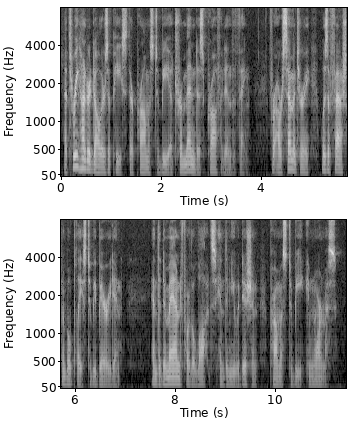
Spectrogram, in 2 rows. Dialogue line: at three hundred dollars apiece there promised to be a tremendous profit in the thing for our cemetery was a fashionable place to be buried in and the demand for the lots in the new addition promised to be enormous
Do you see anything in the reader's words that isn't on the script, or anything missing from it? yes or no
no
